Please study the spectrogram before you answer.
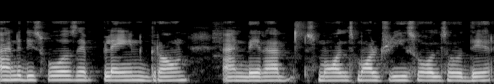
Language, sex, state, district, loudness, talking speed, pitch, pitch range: English, female, Punjab, Kapurthala, -15 LUFS, 170 wpm, 190 Hz, 185-195 Hz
